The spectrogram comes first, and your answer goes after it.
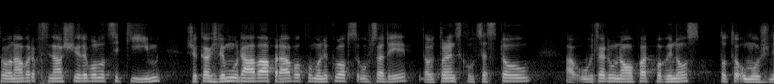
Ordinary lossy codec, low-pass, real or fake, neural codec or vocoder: MP3, 48 kbps; 7.2 kHz; fake; codec, 16 kHz, 0.7 kbps, FocalCodec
